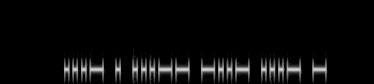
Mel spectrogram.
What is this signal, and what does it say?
Morse code, heard as a keyed tone, about 28 wpm, 700 Hz. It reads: VE3XVT
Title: DXCC-100 Call Signs - 6 Characters - 28wpm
